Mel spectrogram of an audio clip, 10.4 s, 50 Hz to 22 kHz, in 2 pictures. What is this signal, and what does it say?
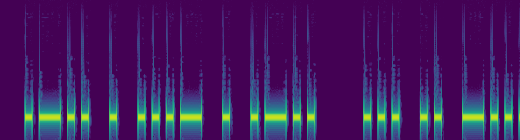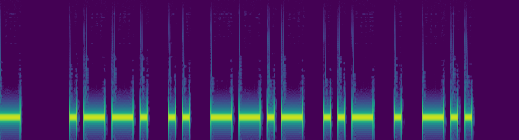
Morse code, heard as a keyed tone, about 17 wpm, 700 Hz. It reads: LEVEL SIX PIQUED
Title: Pangram Challenge v2 - 17wpm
